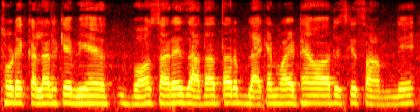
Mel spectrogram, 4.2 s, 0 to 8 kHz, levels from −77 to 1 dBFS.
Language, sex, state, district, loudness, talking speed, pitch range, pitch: Hindi, male, Bihar, Katihar, -14 LUFS, 215 wpm, 160-165 Hz, 165 Hz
